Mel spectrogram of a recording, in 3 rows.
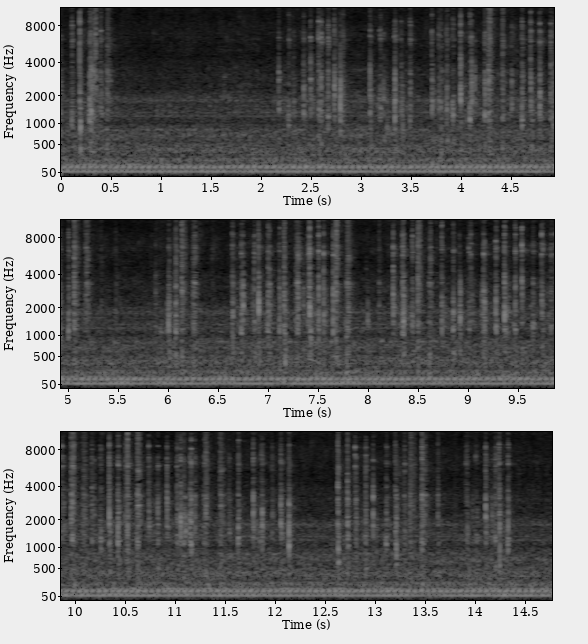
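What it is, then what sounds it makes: Plastic computer keyboard. Rapid typing with fingertips and short nails on a full-size 90s Packard Bell keyboard, its beige plastic keys set over a hollow plastic case. Dense, bright, short clicks come in quick bursts with brief pauses, over a steady low hum.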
